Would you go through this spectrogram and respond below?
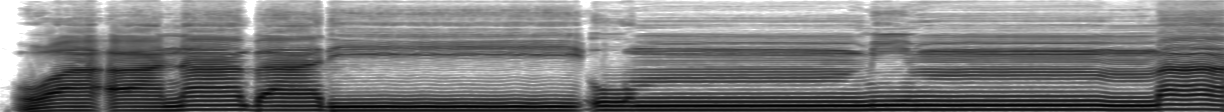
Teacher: Semua tulisan ana yang artinya adalah saya atau aku kemudian ditandai dengan tanda sifir atau bulatan kecil seperti ini, maka na-nya dibaca pendek ya, jangan dibaca panjang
